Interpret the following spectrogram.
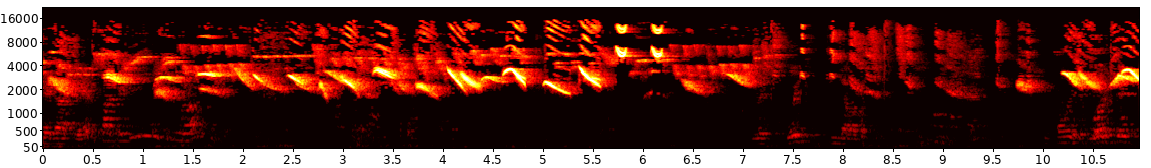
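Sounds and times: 
Green-winged saltator song: 0:00.0 - 0:10.9.

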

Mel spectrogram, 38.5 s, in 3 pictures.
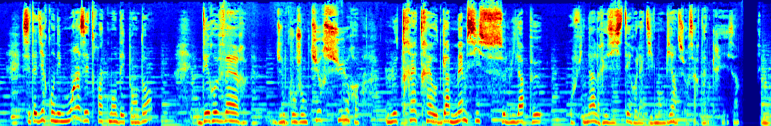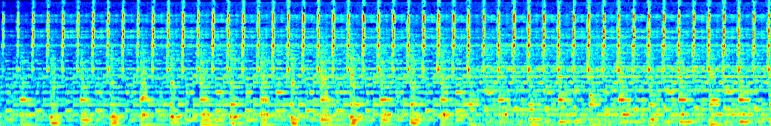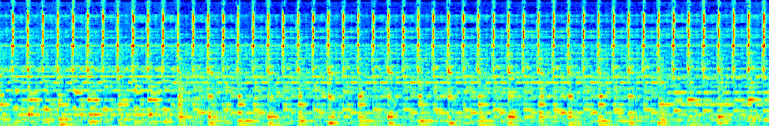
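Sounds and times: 
speech: 0:00.2 - 0:14.8
clock ticking: 0:12.6 - 0:38.5
musical bed with low bass notes and sustained tones: 0:12.7 - 0:38.5.

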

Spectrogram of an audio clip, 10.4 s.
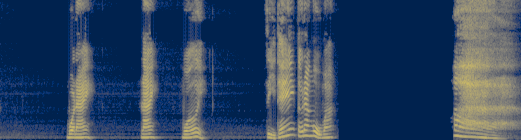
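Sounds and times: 
speech: 0:01.4 - 0:01.9, 0:02.8 - 0:04.2, 0:05.3 - 0:06.8, 0:09.1 - 0:10.0
woman yawning after being woken in the morning: 0:09.1 - 0:10.4.

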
